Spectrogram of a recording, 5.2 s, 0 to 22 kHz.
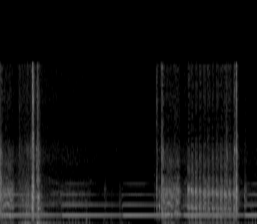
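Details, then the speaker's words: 1999 Dodge Durango SLT V8, sat 14 years, after exhaust manifold reinstall: runs rough and lumpy over a steady whine. Misfire from the two rear plug wires swapped. "come on feels like it's missing I got I definitely got two backwards um and it's definitely the rear two I got backwards"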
